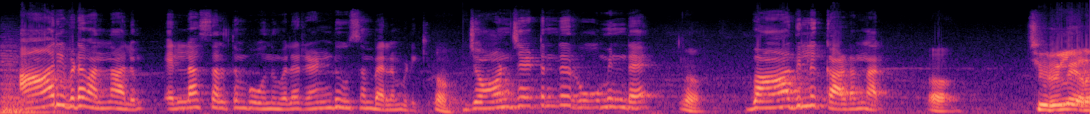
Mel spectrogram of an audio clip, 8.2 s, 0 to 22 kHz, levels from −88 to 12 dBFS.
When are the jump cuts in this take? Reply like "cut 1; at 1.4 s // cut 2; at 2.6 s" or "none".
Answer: cut 1; at 3.4 s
